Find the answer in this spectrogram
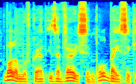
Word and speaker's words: Bolo Mrówkojad: Bolo Mrówkojad, which is actually pronounced Bolo Mrówkojad, is a Polish side-scrolling platformer.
